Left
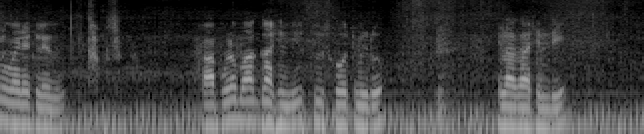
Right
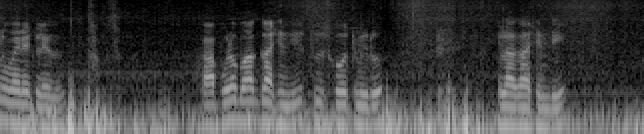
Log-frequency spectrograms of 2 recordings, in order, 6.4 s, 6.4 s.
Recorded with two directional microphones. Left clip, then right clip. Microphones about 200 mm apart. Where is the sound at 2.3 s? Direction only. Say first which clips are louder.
Even; 5° right (ahead or behind).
